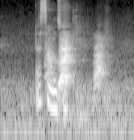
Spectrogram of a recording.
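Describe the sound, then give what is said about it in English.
A few short, muffled dog barks from somewhere outside, a quick pair followed by one more after a brief pause, fairly quiet against a low background hum. “can you let the dogs in? But through your door, not my door?”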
